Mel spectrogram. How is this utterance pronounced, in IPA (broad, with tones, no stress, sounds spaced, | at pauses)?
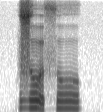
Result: z o̰˦˨ ʊ̯ θ o˦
